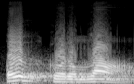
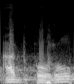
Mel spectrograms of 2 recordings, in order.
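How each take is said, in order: First: The word begins with an u vowel. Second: The word begins with an a vowel. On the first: The speaker calls it right. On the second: The speaker calls it wrong. "bukan adkuru"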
